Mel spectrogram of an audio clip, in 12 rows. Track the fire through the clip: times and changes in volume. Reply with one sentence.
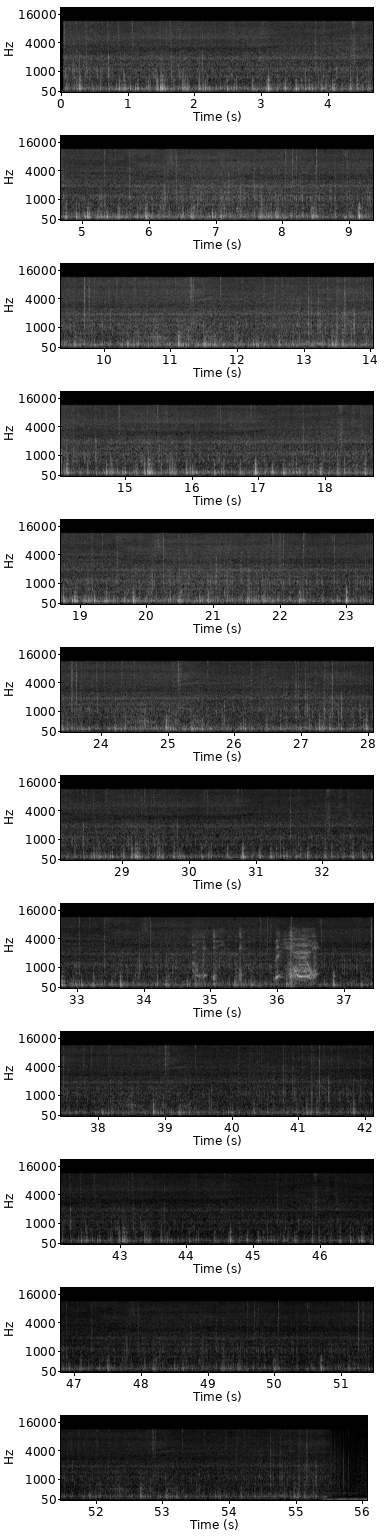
The fire can be heard from 0.0 to 56.0 s, getting quieter.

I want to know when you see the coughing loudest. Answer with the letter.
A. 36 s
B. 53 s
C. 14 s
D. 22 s
A.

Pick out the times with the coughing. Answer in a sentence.
The coughing can be heard from 34.7 to 36.6 s.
